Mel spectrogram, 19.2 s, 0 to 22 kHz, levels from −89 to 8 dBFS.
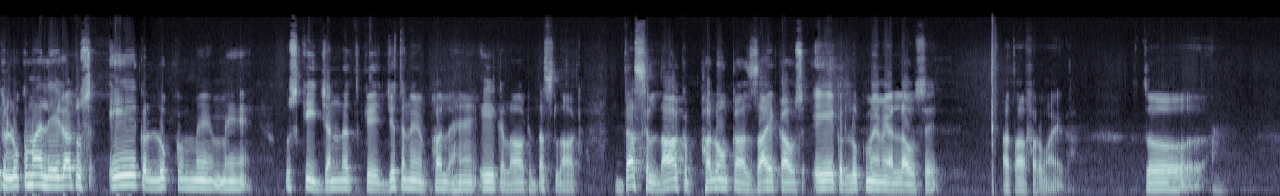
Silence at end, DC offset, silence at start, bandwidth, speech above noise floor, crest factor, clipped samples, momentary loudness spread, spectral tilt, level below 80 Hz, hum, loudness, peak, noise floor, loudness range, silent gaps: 0.85 s; under 0.1%; 0 s; 14.5 kHz; 37 dB; 14 dB; under 0.1%; 11 LU; -5 dB/octave; -48 dBFS; none; -13 LUFS; 0 dBFS; -49 dBFS; 7 LU; none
